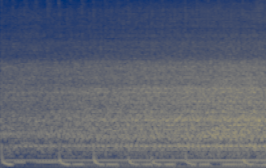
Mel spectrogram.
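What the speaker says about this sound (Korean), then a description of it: "엔진 소리도 굉장히 양호한 차량으로 확인이 되었고요" A Hyundai Grand Starex van engine idles steadily nearby, a loud even rumble with a faint rhythmic pulse, gradually growing a little louder.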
